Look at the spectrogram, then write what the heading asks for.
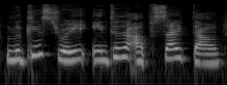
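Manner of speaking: usual speaking voice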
